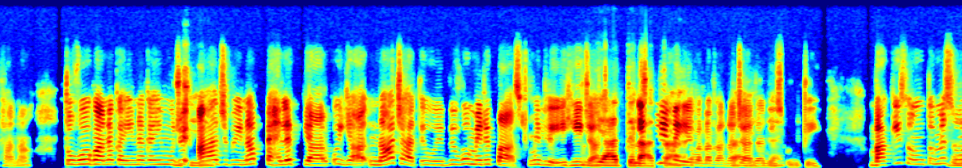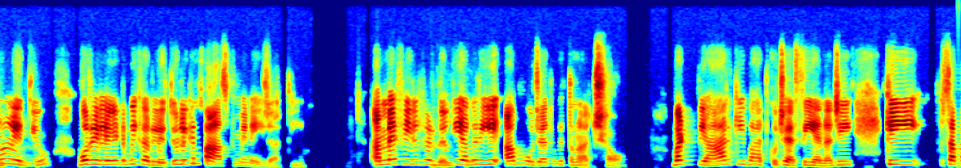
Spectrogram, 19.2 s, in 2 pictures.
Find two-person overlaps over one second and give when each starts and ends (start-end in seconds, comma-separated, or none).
5.8-7.9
